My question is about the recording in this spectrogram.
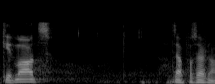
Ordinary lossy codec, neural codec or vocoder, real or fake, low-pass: MP3, 64 kbps; codec, 16 kHz, 0.8 kbps, ZipCodec; fake; 7.2 kHz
